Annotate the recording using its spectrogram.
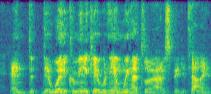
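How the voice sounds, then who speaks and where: The speaker is a man with a fairly high voice. His tone is bright and sharp. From Rwanda. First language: Kinyarwanda. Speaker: language learning vlogger. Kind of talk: casual vlog tutorial. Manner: casual with many fillers.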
